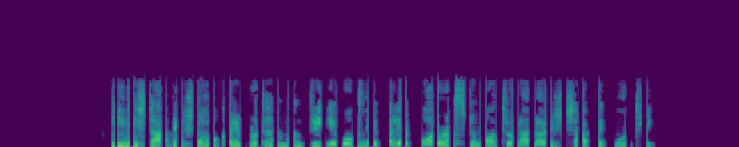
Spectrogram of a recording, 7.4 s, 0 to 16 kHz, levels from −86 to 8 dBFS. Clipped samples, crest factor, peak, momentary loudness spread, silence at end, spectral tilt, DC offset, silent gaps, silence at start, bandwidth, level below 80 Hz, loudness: under 0.1%; 20 dB; -8 dBFS; 8 LU; 0.9 s; -4 dB/octave; under 0.1%; 4.15-4.21 s, 6.41-6.46 s; 1.1 s; 7.8 kHz; -60 dBFS; -26 LUFS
